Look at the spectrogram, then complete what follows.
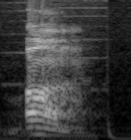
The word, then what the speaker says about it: bomb: कोई शब्द है उसके अंत में MB आ रहा है तो उस B का उच्चारण है वो नहीं होता है। जैसे बॉम्ब, BOMB है, यहाँ पर इसको पढ़ेंगे B-O-M, बॉम्ब।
